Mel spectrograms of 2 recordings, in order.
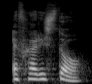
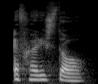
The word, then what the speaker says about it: Ευχαριστώ: Ευχαριστώ. Your turn. Ευχαριστώ. Ευχαριστώ. Do you remember this mark here? We talked about it in lesson 2. It's the accent mark, and it indicates that this syllable is stressed.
